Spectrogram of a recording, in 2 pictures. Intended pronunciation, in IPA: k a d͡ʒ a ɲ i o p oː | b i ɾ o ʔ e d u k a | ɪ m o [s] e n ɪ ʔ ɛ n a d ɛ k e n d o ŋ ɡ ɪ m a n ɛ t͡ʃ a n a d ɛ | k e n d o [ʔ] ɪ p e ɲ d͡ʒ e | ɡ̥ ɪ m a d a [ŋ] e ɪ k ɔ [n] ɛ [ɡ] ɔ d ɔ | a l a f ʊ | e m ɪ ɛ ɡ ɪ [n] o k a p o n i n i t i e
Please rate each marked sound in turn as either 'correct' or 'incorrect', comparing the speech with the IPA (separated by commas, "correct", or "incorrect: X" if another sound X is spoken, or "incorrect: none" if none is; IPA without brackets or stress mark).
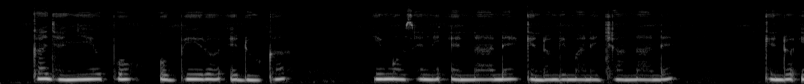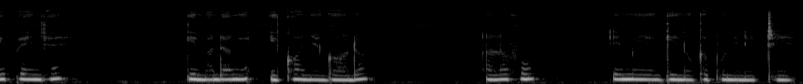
correct, correct, correct, incorrect: ɲ, correct, correct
